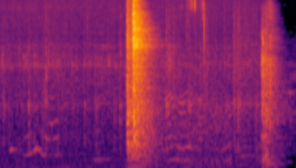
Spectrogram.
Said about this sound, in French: Allez, on pousse la porte. Et bonjour. Bienvenue au sein de Beau Milieu. Eh bien, merci. Pour ce premier épisode, nous voilà à Meymac, face à la maison Jean Guébordas.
